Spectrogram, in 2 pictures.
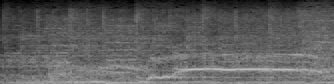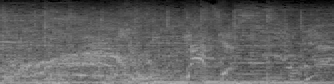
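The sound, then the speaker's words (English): A Goomba, chasing Mario and a girl sledding down a frozen air vent, lets out a loud, drawn-out scream voiced by Frank Welker that wavers and swoops in pitch, set against a dense, rumbling background of noise and commotion. “One of the Goombas screams, is that Frank Welker again, I hear?”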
